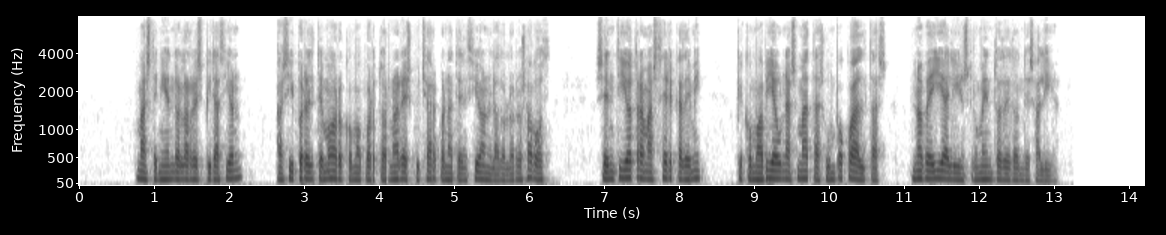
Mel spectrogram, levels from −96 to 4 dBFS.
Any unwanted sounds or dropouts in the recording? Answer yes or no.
no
